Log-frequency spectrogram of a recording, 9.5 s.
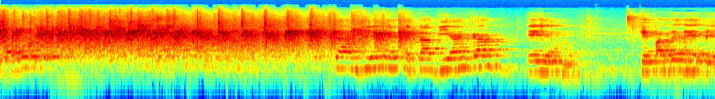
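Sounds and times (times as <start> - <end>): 
audience applause: 0.0 - 5.5
speech: 4.8 - 7.9, 8.5 - 9.5.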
